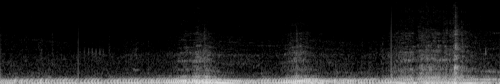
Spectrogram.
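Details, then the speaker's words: 1989 Toyota Corolla small body, misfire persists on revving: uneven, lumpy low rumble stumbling and surging instead of rising smoothly; earlier it backfired and was hard to start, owner suspects an electrical fault. "meron pa din guys may ano may parang may parang may plema parang kumbaga sa lalamunan hindi smooth yung daluyan"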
